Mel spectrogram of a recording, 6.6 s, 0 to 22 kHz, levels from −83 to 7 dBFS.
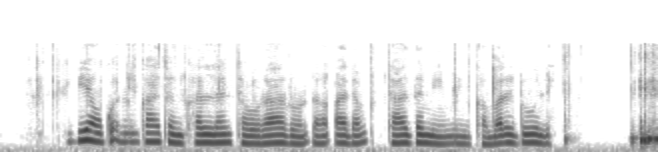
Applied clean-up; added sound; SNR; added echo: neural diffusion model UNIVERSE++.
